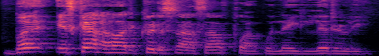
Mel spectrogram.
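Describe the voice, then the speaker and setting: A man's voice: a little high, animated, quick pace. A man co-hosting a barbershop-style podcast in casual chat, loose and joking with slang. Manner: loose, joking, uses slang like bro and fam. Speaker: podcast co-host.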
